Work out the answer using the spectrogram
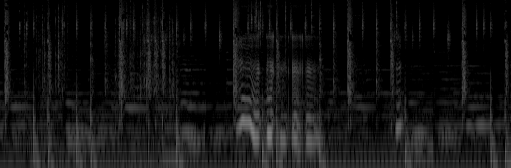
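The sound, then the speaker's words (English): Someone types on a computer keyboard, producing many quick, light clicks in an uneven but continuous stream, with a brief busier burst partway through. “Okay, let me type it.”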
